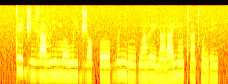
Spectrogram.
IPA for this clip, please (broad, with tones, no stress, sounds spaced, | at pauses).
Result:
t e˦ d͡ʒ i˨ ɣ a˨ v i˨ m o˨ w i˨ d͡ʒ ɔ˨ k͡p oː˨ ɡʷ i˦ ŋ uː˨ ɡʷ ã˦ v e˦˨ j ã˨ ɾ a˦ j ũ˦ tʰ ã˨ kʰ ũ˨ r i˦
